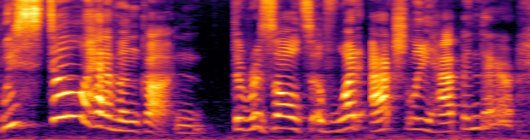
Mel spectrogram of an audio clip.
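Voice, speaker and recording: A high-pitched woman speaks in an animated, passionate tone. Her pitch swings very widely. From South Africa. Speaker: liberty activist. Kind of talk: panel discussion.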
